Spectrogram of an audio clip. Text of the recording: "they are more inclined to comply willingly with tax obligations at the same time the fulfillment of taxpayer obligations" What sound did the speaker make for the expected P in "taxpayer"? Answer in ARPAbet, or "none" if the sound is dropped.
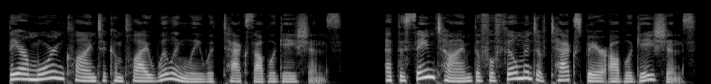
B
